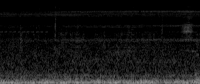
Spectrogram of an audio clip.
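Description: Steady, unsteady low rumble of wind buffeting the microphone of a camera carried on a moving bicycle.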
